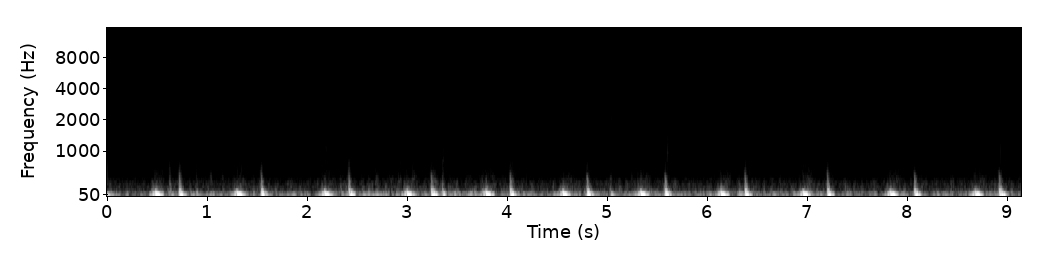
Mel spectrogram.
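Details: Regular low heartbeat thumps at about 74 beats a minute, recorded during a long breath-hold alongside a 10-lead recording; the owner asks whether the heart reacts normally; heartbeat.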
